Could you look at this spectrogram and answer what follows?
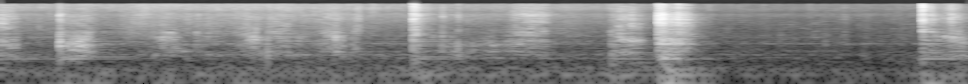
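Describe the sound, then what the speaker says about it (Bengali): A spice paste of ground cumin, coriander, turmeric and sour yogurt is stirred and fried in a pan, with a steady sizzle broken by loud spoon scrapes and clatters against the pan. "মিক্স করে সুন্দর করে আবার কষিয়ে নেব"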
